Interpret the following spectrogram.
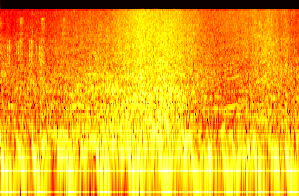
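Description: A small wave washing up on a sandy beach, swelling and then fading in the middle, over background music with a low bass line.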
